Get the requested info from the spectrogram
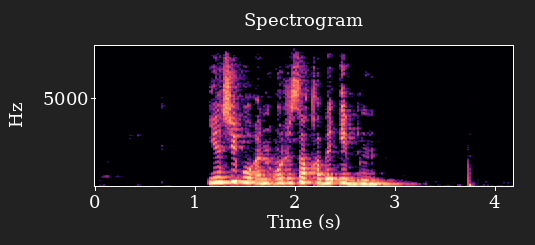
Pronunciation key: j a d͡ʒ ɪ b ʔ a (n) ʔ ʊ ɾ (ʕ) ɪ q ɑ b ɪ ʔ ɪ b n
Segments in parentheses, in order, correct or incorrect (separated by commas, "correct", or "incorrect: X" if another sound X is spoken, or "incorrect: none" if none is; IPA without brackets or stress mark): correct, incorrect: z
